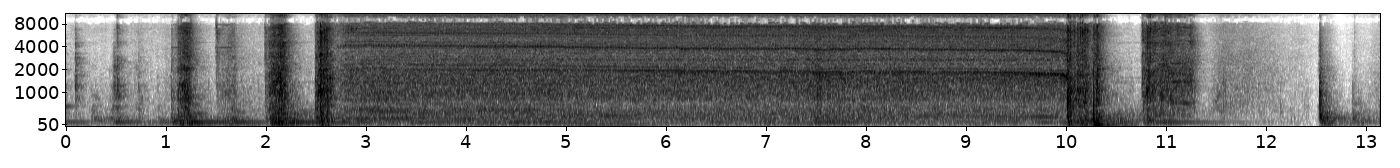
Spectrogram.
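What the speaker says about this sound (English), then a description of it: "So you drill your hole," A drill bores a rivet hole into the front of a wood cookstove under restoration, running as one steady, loud whine for about seven seconds, with a few short bursts and knocks before and after.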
